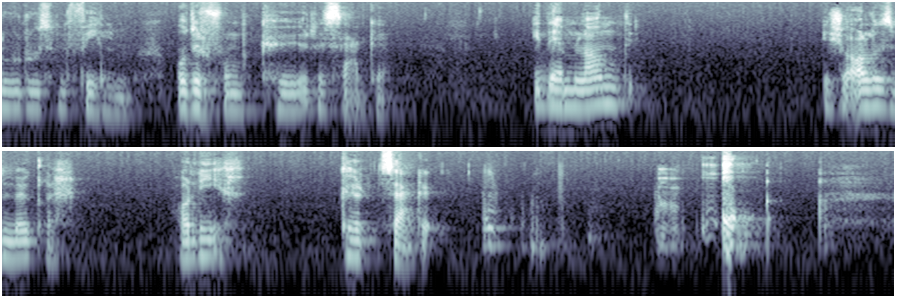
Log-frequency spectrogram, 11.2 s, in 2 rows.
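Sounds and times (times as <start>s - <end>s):
speech: 0.0s - 2.6s, 3.3s - 4.0s, 5.1s - 6.1s, 6.7s - 8.8s
person retching and gagging from a sudden urge to vomit: 8.6s - 10.6s.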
